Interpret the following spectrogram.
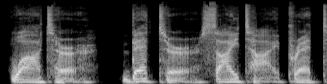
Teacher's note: They say each word with a hard t sound.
